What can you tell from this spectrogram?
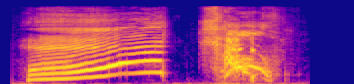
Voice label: idle, Scotsman; speech

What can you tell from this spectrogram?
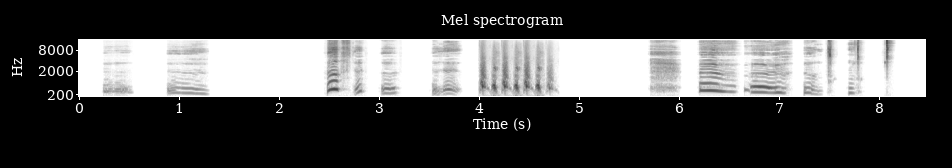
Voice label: idle, speech, Hippy

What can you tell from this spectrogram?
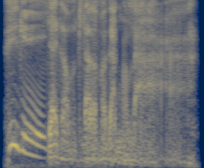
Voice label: angry, speech

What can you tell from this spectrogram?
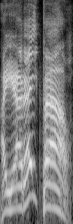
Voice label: hello, Scotsman; speech

